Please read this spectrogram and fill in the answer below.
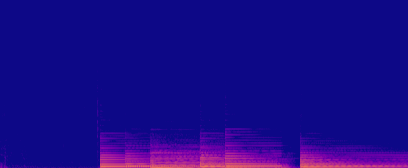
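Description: Virtual piano playing back a MIDI piano part: chords start about a second and a half in and ring into each other under the sustain pedal. Just before the last chord the sound cuts off sharply, as the edited pedal lifts at the chord change, and the new chord rings on and slowly fades.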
